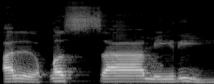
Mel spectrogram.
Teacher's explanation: نے کیا کرنا ہے، قاف کو سین کے ساتھ ملانا ہے، سین جو ہے وہ مشدد ہے، سختی کے ساتھ پڑھیں گے، 2 بار پڑھیں گے، سیٹی کے ساتھ پڑھیں گے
